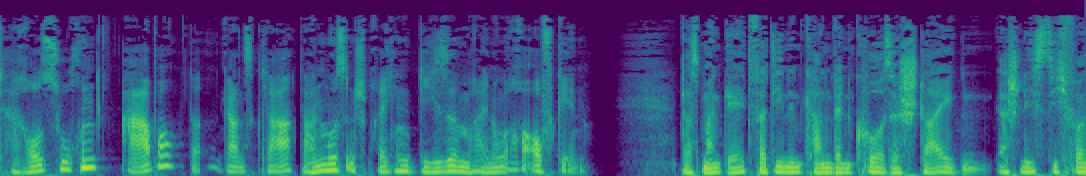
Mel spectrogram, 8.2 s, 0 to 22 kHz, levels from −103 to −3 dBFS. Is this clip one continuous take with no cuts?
yes; 0 cuts

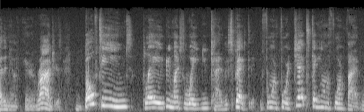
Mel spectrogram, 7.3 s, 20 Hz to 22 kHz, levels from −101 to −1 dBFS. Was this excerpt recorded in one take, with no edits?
no; 3 cuts; at 1.4 s, 3.3 s, 5.2 s

